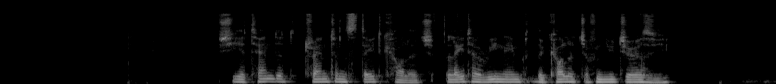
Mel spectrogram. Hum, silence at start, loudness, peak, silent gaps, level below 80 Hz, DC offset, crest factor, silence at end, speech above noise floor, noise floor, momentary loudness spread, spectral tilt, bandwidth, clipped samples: none; 2.2 s; -35 LUFS; -20 dBFS; none; -60 dBFS; under 0.1%; 18 dB; 1.05 s; 55 dB; -90 dBFS; 6 LU; -5.5 dB/octave; 11.5 kHz; under 0.1%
